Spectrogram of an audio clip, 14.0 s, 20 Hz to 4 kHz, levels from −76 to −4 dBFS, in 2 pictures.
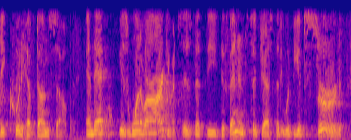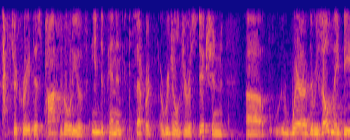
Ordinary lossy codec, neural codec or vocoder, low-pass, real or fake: AAC, 32 kbps; none; 3.6 kHz; real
